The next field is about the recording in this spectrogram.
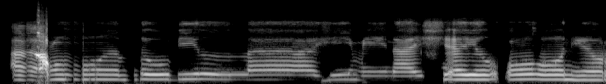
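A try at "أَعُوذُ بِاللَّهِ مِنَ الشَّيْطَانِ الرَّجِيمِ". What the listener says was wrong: ya-nya dikit lagi. Ringankan, kurang ringan. A'udzu billahi minasyaitonir rajim. Syaitonir rajim.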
